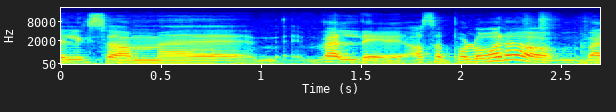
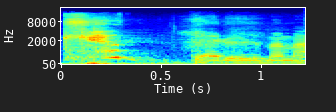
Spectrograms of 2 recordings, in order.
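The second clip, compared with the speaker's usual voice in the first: 1 slow disbelief; 9 semitones higher, much slower than usual. Retold or imitated. Reacting to the crude remark.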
